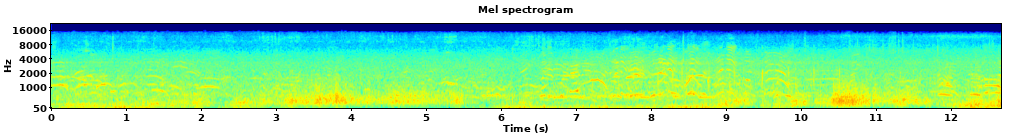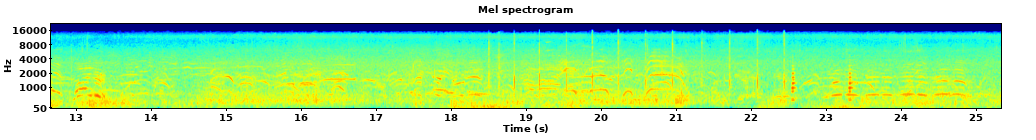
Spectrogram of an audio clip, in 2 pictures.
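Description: Players call out to each other across an open field in the distance.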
